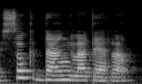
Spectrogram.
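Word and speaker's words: sóc d'Anglaterra: Sock d'Anglaterra? Yeah, exactly. You just combine those sounds, the E and the A for Anglaterra, so soc d'Anglaterra.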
